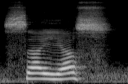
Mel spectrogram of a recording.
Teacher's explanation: سین سیٹی کے ساتھ باریک ہوگا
